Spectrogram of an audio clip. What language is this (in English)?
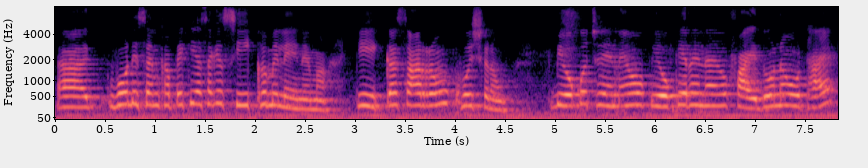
Sindhi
